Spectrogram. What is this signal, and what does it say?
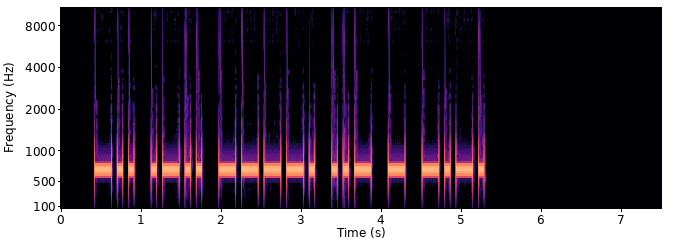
Morse code, heard as a keyed tone, about 17 wpm, 700 Hz. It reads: DL9UTC
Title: DXCC-100 Call Signs - 6 Characters - Repeated 3x - 17wpm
